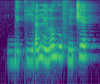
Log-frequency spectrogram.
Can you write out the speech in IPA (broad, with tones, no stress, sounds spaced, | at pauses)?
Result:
ɡ͡b e˨ k iː˨ ɾ a˨˦ n ɛ̃˨ l ɔ˦ w o˧ f ĩ˨ t͡ʃ ɛ˦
